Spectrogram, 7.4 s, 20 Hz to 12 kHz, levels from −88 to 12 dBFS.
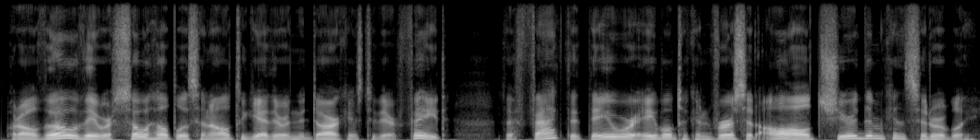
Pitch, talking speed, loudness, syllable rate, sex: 140 Hz, 230 wpm, -18 LUFS, 6.3 syllables/s, male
